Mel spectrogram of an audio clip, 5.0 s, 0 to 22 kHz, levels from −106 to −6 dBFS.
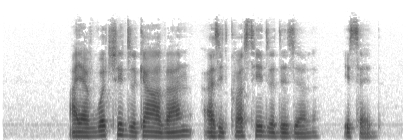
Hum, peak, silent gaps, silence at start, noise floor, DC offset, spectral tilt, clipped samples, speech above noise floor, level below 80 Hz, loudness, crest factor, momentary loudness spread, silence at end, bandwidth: none; -16 dBFS; none; 0.85 s; -77 dBFS; under 0.1%; -5 dB/octave; under 0.1%; 43 dB; -72 dBFS; -35 LUFS; 20 dB; 8 LU; 0.35 s; 13 kHz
